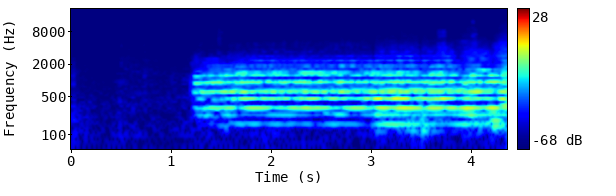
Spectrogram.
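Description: Near silence, then about a second in a full brass band comes in together on one sustained chord and holds it steady.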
